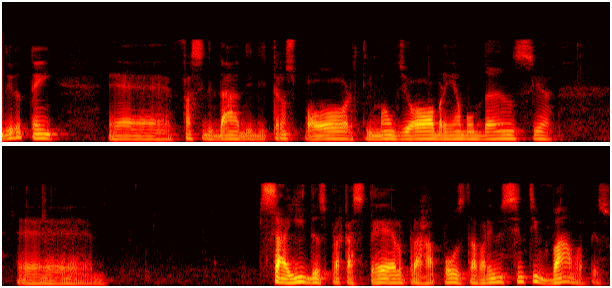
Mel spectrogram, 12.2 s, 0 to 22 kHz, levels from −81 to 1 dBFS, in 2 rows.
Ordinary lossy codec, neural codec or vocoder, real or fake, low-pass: none; none; real; 7.2 kHz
